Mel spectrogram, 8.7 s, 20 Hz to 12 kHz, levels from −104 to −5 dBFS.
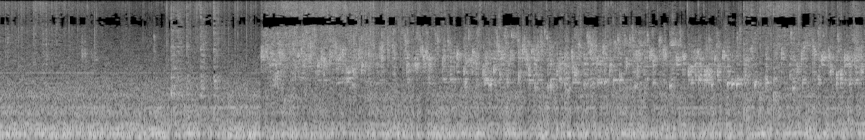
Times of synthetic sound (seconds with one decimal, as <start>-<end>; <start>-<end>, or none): none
